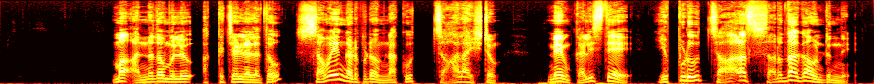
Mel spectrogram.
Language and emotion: Telugu, happy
